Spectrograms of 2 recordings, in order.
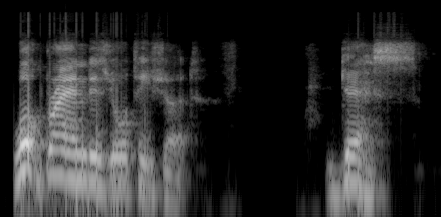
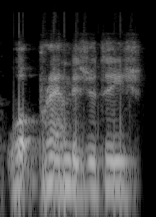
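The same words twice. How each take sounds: First: Slow, louder questioning voice; mock posh English joke. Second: Said in the usual way. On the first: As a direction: set up a dry English joke, slowly. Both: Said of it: "my English joke".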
